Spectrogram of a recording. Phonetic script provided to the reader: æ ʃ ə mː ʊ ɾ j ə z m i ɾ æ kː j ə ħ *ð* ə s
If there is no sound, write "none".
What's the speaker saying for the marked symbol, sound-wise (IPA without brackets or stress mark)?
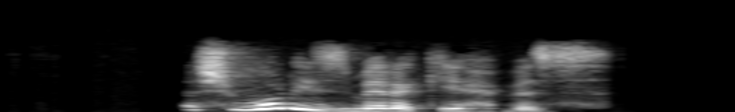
v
